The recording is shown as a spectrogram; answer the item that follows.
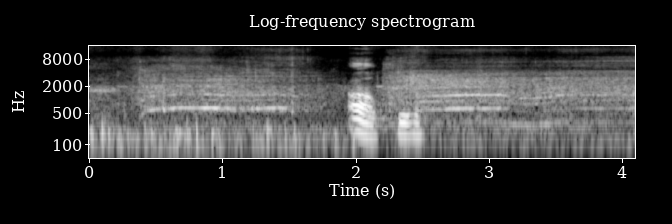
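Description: Small electric motor of a remote-control boat whining at a steady pitch, in two runs of about a second each.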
